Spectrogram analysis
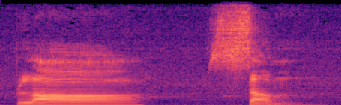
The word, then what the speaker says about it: blossom: Vậy thì mình đọc là blossom. Hả? Dấu nhấn nằm ở chữ đầu tiên.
